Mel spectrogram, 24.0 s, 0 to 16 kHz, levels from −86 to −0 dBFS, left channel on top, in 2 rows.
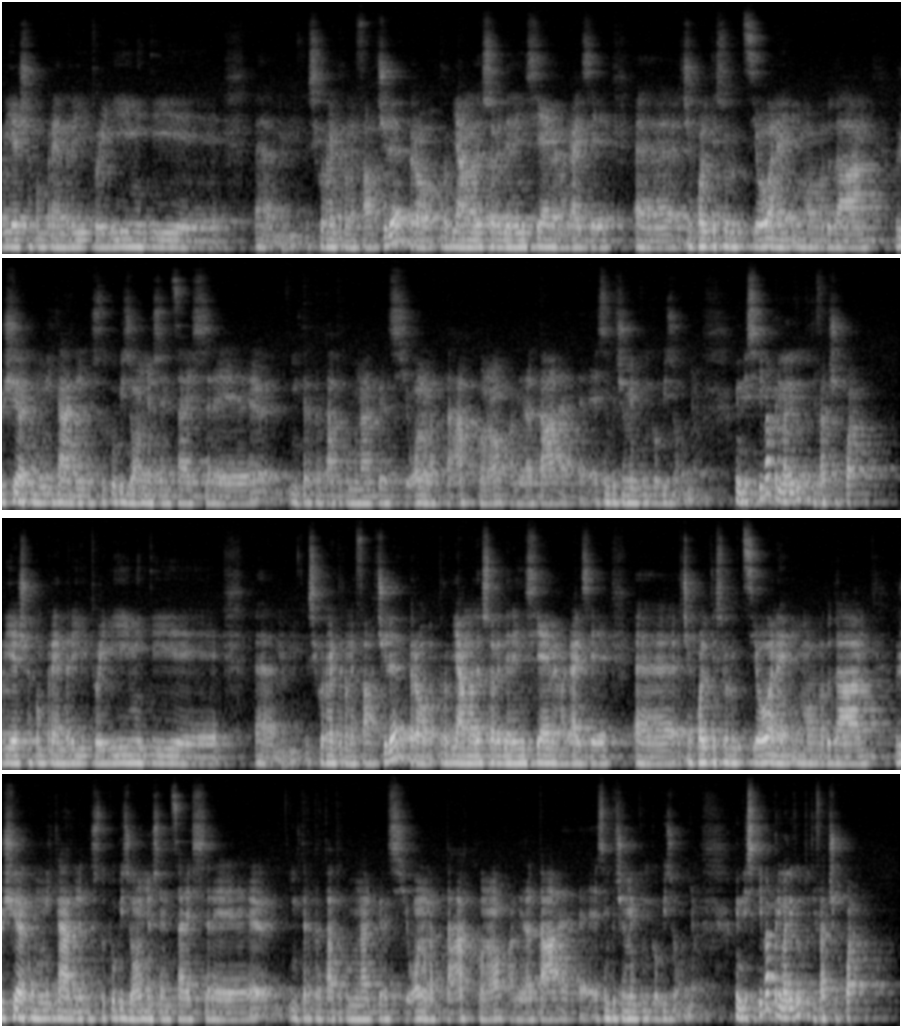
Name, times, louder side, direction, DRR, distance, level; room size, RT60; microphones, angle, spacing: voice 1, 0.0-23.3, right 2 dB, 20° right, 2 dB, 0.3 m, -26 dB
8.3 x 5.1 x 3.3 m, 1.4 s
head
